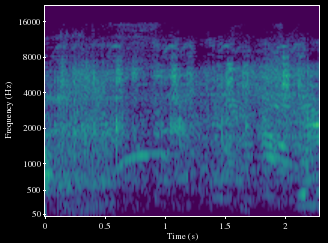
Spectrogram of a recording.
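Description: Speech only: a man's voice finishing "hold on", then faint voices from the crowd around.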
